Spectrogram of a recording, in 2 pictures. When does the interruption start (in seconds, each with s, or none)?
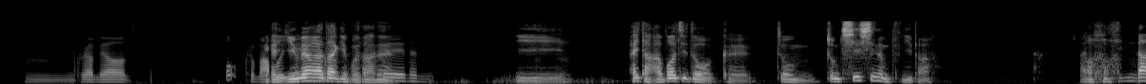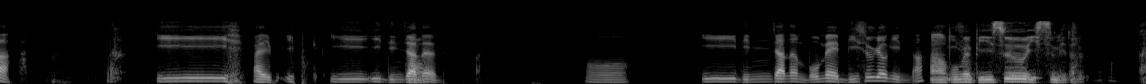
2.6 s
